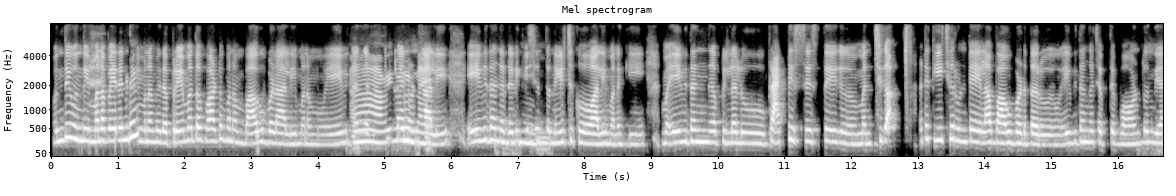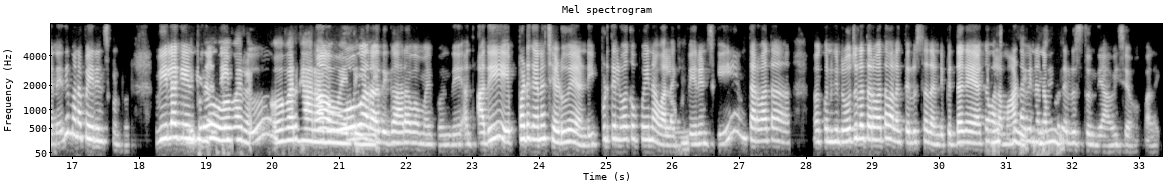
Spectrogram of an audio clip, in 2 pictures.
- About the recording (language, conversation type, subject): Telugu, podcast, మీరు ఒక గురువును వెతకాల్సి వస్తే, ఎక్కడ వెతకాలని అనుకుంటారు?
- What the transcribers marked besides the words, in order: in English: "పేరెంట్స్‌కి"; other background noise; in English: "డెడికేషన్‌తో"; in English: "ప్రాక్టీస్"; lip smack; in English: "ఓవర్"; in English: "ఓవర్, ఓవర్"; in English: "పేరెంట్స్‌కీ"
